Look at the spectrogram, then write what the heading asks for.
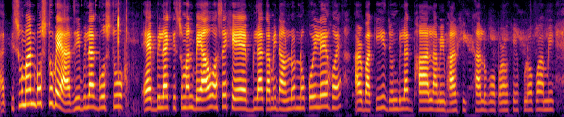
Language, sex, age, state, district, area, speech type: Assamese, female, 45-60, Assam, Charaideo, urban, spontaneous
